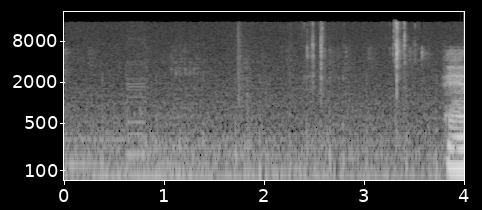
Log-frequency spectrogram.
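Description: Quiet room tone with a few faint, sharp clicks, the last and loudest a little before the end.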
